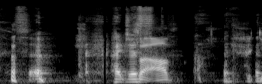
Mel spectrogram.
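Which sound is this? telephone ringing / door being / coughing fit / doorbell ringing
coughing fit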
